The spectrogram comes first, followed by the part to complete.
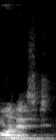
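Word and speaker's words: honest: सो पहला वर्ड हम लिखेंगे ऑनेस्ट। अब ये एच से स्टार्ट हो रहा है। लेकिन एच साइलेंट होता है तो ऑनेस्ट लिखा जाएगा।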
